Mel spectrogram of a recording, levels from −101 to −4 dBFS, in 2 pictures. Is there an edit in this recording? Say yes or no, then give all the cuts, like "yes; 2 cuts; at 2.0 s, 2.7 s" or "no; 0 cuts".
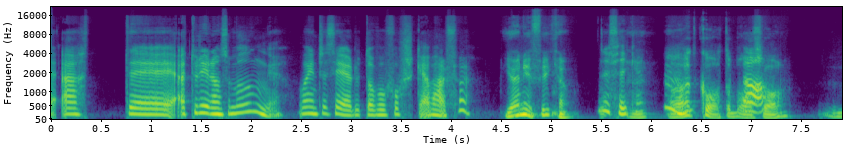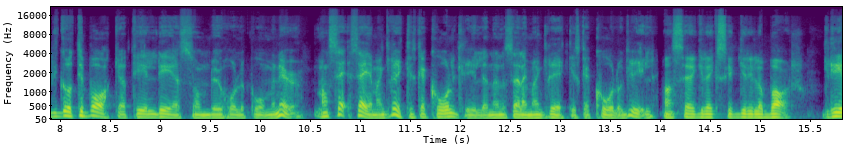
no; 0 cuts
